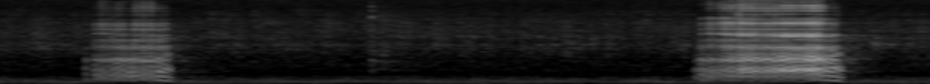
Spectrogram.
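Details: A pet blue-and-gold macaw on a farm, repeatedly saying "hello" and "quack" with its owner, gives two short, raspy, voice-like bursts about three seconds apart in a quiet room.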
